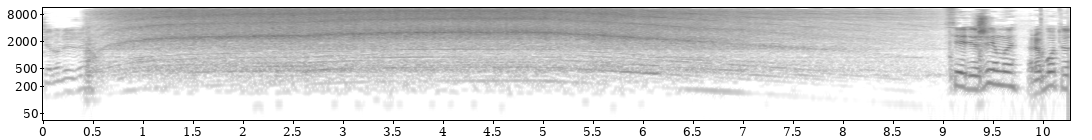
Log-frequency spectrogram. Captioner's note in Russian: слышен звук работы соковыжималки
